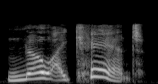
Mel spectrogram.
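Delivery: put-on high, very slow small little-girl voice. A narrator's reading. Ramona refusing her sister, small and forlorn. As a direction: say it tiny and forlorn. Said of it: "said Ramona in a small voice".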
